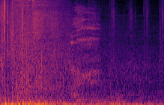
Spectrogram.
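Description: A Confringo blast spell goes off in Hogwarts Legacy inside a mine, a loud deep boom with a rumbling burst that trails off over a few seconds.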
